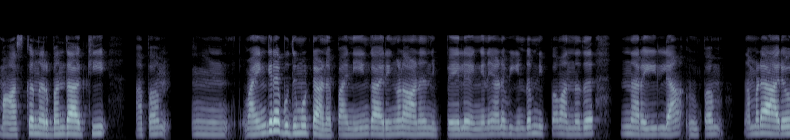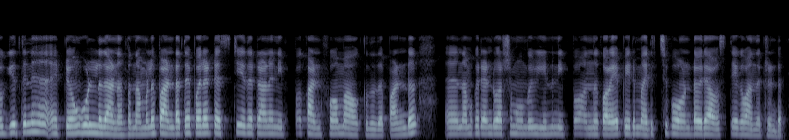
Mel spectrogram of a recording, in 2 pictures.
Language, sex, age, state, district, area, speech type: Malayalam, female, 30-45, Kerala, Kozhikode, urban, spontaneous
